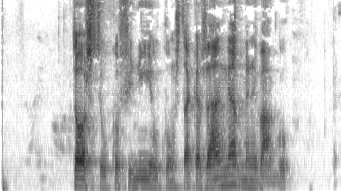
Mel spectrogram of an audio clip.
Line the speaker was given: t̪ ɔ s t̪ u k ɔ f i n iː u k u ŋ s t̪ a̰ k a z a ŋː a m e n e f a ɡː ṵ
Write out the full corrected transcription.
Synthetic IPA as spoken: t̪ ɔ s t̪ u k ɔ f i n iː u k u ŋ s t̪ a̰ k a z a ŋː a m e n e v a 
